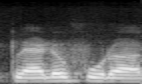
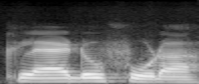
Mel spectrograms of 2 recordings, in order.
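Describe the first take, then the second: First: ক্ল্যাডোফোরা said clearly, each syllable distinct; model pronunciation. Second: ক্ল্যাডোফোরা said slowly, syllable by syllable, falling; careful pronunciation. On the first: Teacher to students who can't follow, modelling ক্ল্যাডোফোরা. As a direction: say ক্ল্যাডোফোরা so they can copy it. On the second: Teacher to confused students, pronouncing ক্ল্যাডোফোরা carefully. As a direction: spell out ক্ল্যাডোফোরা clearly. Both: Shown as a demonstration. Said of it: "আমার উচ্চারণটাকে শোনো".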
